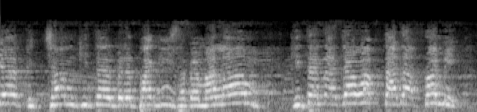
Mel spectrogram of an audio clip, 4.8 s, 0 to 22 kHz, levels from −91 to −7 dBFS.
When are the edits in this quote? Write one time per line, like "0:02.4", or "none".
none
